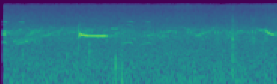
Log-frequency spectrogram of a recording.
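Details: A Common redshank on the Yazva River, Perm Krai, Russia, gives one clear, high, slightly falling whistled note, with a fainter note near the end, over a steady hiss of background sound.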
